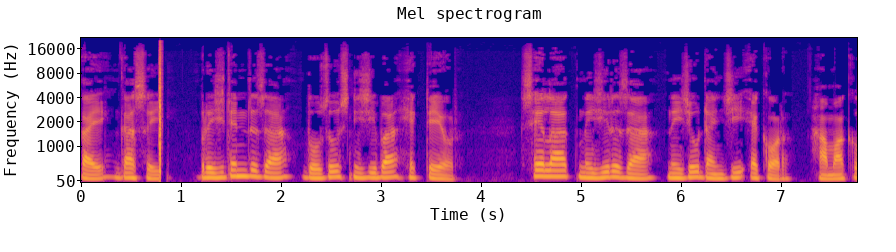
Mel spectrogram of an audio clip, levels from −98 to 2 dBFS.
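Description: From 0.77 s to 0.86 s, a brief surge of hiss gives way to a near-silent gap of about 69 ms before the speech returns. This is a wireless microphone squelch dropout: the analogue FM signal faded, so the receiver's squelch muted its output.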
